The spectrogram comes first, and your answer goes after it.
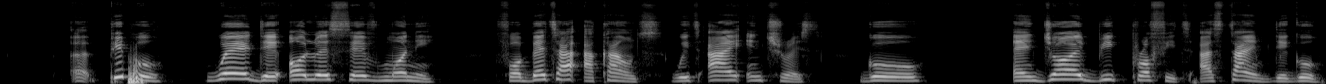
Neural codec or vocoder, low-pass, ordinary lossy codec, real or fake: none; none; none; real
